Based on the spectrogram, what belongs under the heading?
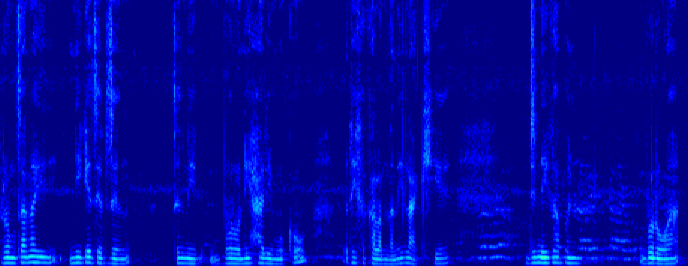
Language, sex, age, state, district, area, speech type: Bodo, female, 45-60, Assam, Udalguri, urban, spontaneous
